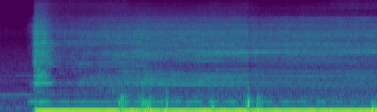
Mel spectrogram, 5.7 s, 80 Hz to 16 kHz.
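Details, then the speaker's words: AC outdoor condenser unit after installing a new 3-wire OE fan motor, on a windy 110°F Southern California day. Steady low hum with a few light clicks; the slight buzz is normal, and the fan runs smoothly. "And these always make a little tiny bit of a buzzing noise, but you'll know when it's bad."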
